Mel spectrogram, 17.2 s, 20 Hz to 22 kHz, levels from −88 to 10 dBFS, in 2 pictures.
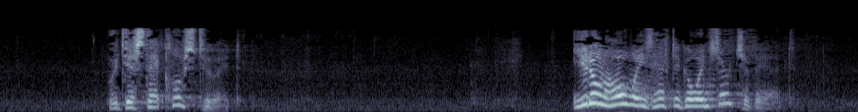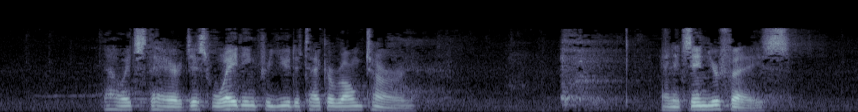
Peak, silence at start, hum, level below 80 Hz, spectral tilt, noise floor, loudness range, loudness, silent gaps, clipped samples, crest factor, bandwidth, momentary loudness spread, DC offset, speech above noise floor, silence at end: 0 dBFS; 1.1 s; none; -70 dBFS; -3.5 dB/octave; -62 dBFS; 12 LU; -21 LUFS; none; under 0.1%; 24 dB; 8 kHz; 23 LU; under 0.1%; 41 dB; 0.7 s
